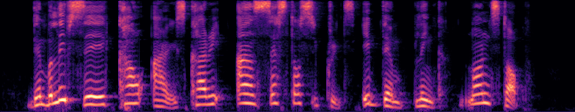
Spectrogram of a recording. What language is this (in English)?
Nigerian Pidgin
